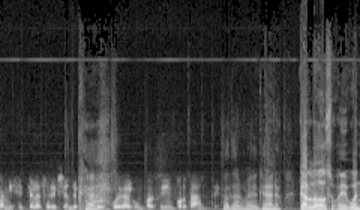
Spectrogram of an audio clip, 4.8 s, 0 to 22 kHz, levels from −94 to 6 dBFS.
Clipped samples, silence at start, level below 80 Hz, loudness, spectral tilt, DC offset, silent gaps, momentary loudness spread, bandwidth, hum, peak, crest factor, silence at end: 0.3%; 0 s; -46 dBFS; -15 LUFS; -6 dB/octave; under 0.1%; none; 12 LU; over 20 kHz; none; 0 dBFS; 16 dB; 0 s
